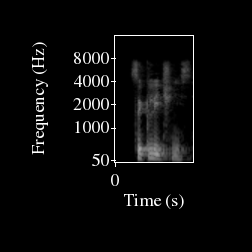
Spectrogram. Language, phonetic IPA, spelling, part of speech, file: Ukrainian, [t͡seˈklʲit͡ʃnʲisʲtʲ], циклічність, noun, LL-Q8798 (ukr)-циклічність.wav
- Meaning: cyclicality, cyclicity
